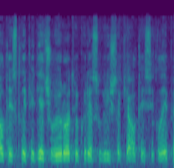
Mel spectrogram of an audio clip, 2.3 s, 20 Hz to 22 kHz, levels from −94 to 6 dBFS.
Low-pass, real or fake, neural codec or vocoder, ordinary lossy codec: 14.4 kHz; fake; vocoder, 44.1 kHz, 128 mel bands, Pupu-Vocoder; Opus, 64 kbps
